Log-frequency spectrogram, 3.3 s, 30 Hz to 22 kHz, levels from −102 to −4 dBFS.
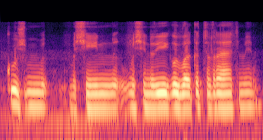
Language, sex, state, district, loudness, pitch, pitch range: Hindi, male, Punjab, Pathankot, -13 LUFS, 135 Hz, 135-140 Hz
